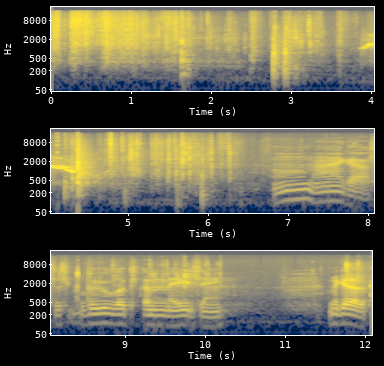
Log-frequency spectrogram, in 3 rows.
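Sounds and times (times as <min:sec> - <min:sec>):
packaging rubbing: 0:00.0 - 0:03.7
plastic bag crinkling: 0:00.0 - 0:03.8, 0:04.6 - 0:06.5.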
